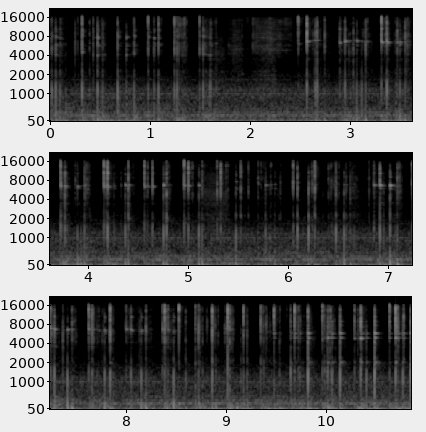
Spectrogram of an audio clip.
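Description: Long fingernails rapidly tap the bottom and base edge of a partly filled glass kombucha bottle held tilted. A steady stream of quick, sharp, bright glassy clicks with very short ring rises and falls in intensity over a low, soft background rumble.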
